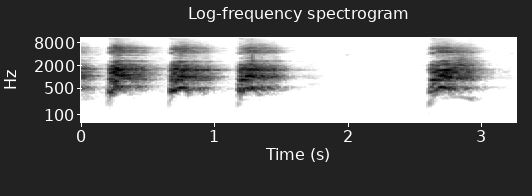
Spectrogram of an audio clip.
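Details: Labrador Retriever dog, indoors, urged by its owner to bark near a sleeper's face and ear to wake them; three sharp barks about half a second apart, a pause, then a fourth bark.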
